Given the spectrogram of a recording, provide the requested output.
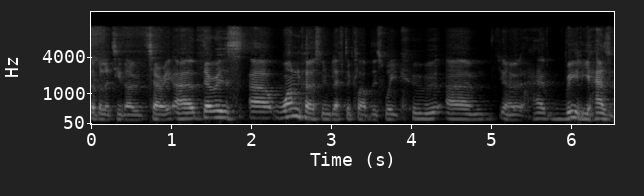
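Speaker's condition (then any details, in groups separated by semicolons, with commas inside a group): No condition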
